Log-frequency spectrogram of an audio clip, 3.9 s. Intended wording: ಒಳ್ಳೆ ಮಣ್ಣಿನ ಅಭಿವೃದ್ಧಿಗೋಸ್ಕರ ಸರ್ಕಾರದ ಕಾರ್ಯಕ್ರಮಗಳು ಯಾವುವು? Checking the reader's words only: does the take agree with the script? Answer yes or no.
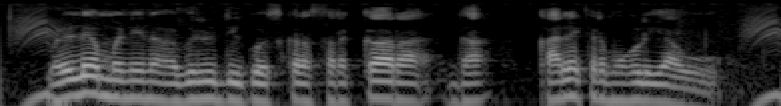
yes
